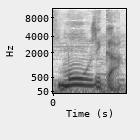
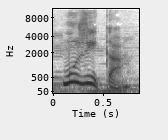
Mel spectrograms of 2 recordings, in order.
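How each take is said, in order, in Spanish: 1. El acento está en la primera sílaba. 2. El acento está en la segunda sílaba. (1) "normalment diem música amb l'accent fort a la U" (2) "fent destacar la I"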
